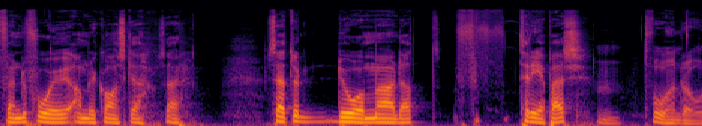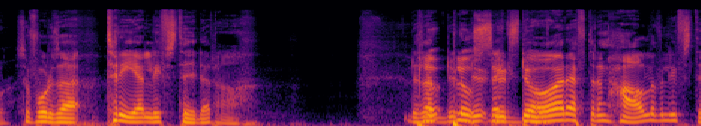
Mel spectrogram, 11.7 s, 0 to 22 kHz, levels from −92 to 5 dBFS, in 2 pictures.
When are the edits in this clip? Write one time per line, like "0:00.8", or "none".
none

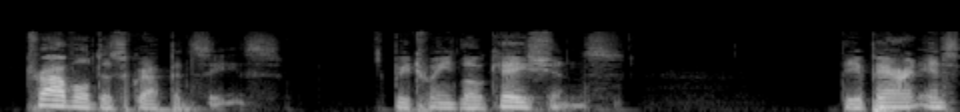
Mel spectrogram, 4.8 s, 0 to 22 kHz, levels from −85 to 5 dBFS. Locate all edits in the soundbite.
0:02.3

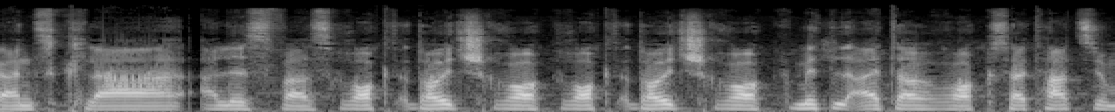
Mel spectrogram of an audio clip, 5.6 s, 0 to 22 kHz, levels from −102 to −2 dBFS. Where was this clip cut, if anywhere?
0:02.8

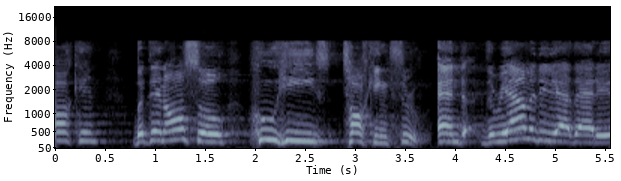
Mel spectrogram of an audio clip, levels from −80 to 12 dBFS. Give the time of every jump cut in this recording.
0:03.7

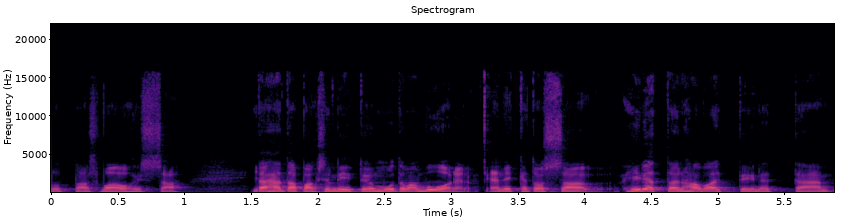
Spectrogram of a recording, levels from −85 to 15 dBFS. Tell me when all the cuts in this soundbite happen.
0:01.5
0:03.2
0:04.2

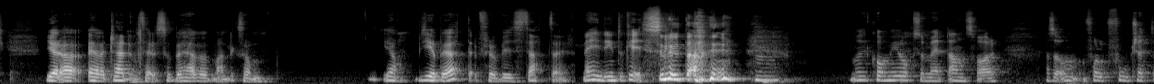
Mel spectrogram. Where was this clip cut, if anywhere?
0:05.7

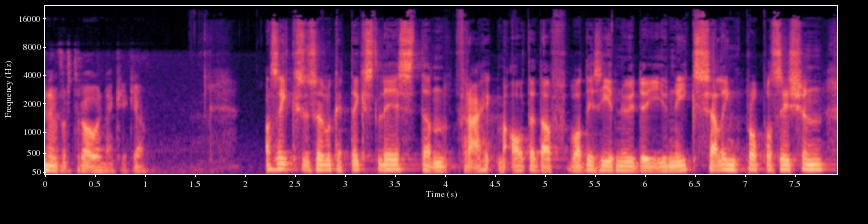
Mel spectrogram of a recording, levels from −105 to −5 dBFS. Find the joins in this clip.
none

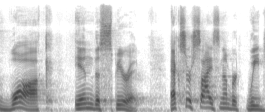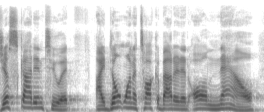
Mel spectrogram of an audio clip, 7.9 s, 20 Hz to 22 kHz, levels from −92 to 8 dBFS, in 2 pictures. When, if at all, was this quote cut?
0:03.6
0:05.3

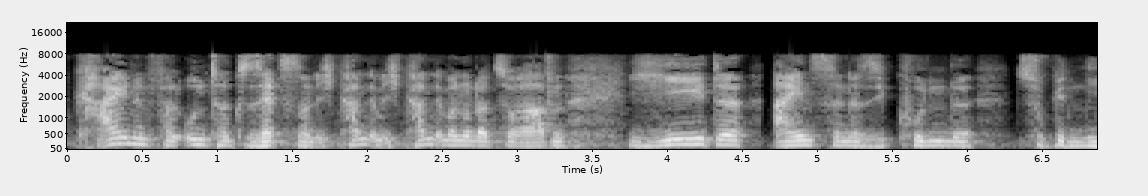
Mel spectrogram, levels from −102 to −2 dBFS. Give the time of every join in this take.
0:01.1
0:02.1
0:04.6

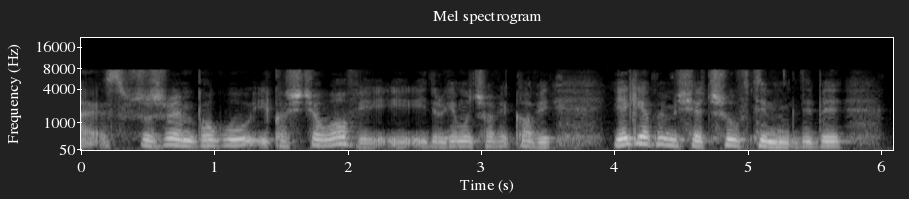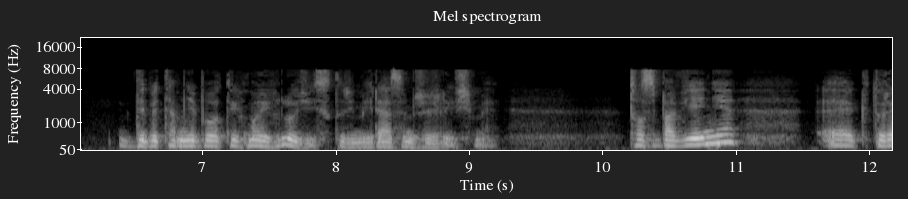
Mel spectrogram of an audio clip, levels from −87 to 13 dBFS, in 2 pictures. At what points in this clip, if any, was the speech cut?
0:05.3

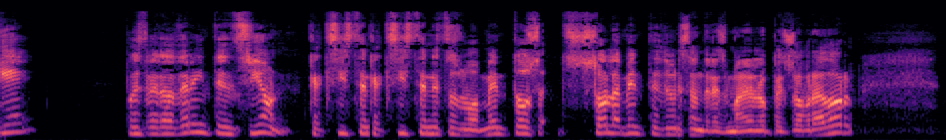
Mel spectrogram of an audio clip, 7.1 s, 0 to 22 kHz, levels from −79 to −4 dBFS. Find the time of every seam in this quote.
0:01.1
0:02.2
0:02.7
0:05.1

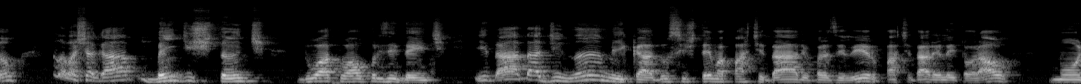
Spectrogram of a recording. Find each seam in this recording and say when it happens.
0:04.6

